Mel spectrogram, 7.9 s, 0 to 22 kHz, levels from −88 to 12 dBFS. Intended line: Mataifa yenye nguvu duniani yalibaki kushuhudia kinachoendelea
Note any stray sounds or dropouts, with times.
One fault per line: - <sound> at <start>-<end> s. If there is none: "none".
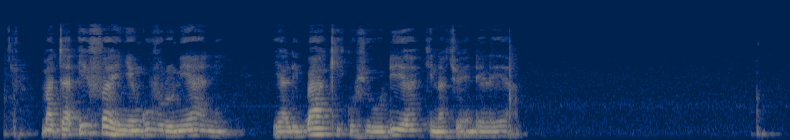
none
